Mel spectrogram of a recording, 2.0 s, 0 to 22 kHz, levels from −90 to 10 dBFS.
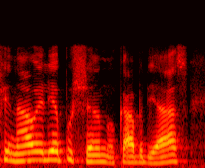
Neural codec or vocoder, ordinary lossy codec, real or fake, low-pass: none; Opus, 32 kbps; real; 7.2 kHz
